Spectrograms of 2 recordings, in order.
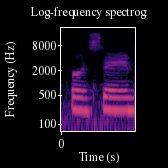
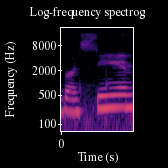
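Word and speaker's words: Berenstain: it's a onlet difference instead of a e it's an A so I mean it could be a false memory but I think that's really weird because the pronunciation is a lot different Bern stain Bernstein it's just I remember Bernstein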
